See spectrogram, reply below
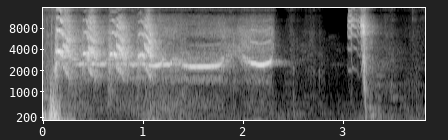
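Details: Parrot in its natural voice: a burst of rapid warbling chirps runs into a long, steady whistled note with slight wavering, then falls silent before one short sharp squawk.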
